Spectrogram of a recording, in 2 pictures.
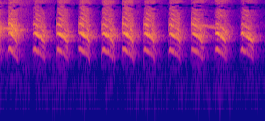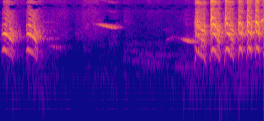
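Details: Grey-cheeked bulbul from Sumatra: a rapid series of bright, downward-slurred notes repeated about four times a second for three seconds, a brief pause with a few thin whistles, then a denser burst of the same notes.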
